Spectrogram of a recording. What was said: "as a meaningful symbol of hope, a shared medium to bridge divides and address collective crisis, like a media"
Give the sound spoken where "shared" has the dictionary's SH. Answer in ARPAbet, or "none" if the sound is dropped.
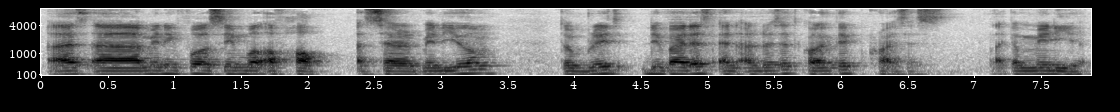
S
